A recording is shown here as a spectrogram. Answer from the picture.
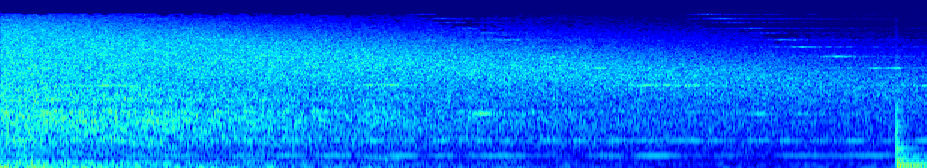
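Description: A white-noise wash in an electronic dance music mix, fading steadily and growing duller as its high end falls away, with faint held synth tones underneath. A new beat starts right at the end.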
